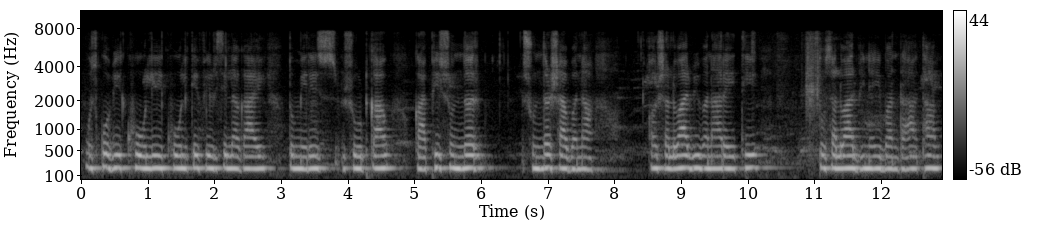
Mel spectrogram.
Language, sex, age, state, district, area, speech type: Hindi, female, 18-30, Uttar Pradesh, Prayagraj, rural, spontaneous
